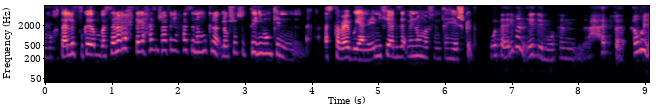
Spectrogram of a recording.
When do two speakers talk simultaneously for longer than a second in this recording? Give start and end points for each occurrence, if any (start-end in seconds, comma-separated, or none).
none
